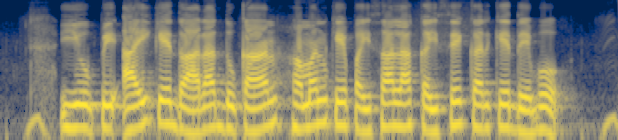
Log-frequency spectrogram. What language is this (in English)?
Chhattisgarhi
